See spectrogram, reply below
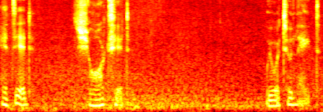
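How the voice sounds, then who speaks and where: A man playing a grim rescuer with a gravelly voice, speaking slowly and gravely in an audio drama. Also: flat delivery. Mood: grim regret. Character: grim male rescuer arriving too late. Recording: very loud rumbling noise behind.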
